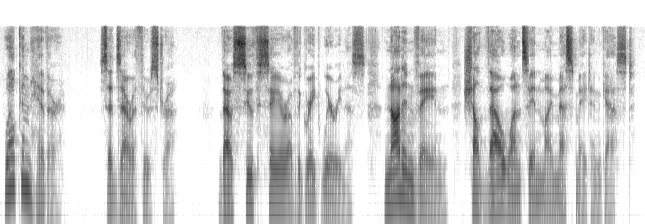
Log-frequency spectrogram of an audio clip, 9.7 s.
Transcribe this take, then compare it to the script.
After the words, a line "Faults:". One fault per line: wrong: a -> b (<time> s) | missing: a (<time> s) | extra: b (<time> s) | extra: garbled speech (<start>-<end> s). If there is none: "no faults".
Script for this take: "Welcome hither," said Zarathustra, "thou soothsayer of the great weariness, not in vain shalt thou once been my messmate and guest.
"Welcome hither," said Zarathustra, "thou soothsayer of the great weariness, not in vain shalt thou once been my messmate and guest.
Faults:
no faults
